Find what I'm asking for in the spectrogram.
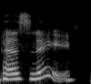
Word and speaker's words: pince-nez: She chose the golden pince-nez. – Yeah, that's the one. That's how you say it.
